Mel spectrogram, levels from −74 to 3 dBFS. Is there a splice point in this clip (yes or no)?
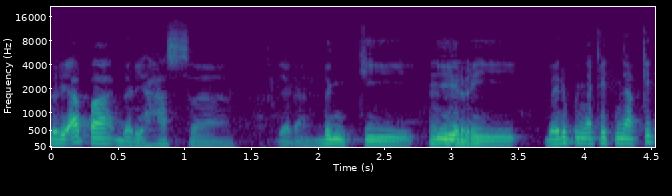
yes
